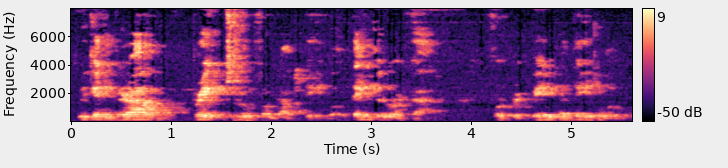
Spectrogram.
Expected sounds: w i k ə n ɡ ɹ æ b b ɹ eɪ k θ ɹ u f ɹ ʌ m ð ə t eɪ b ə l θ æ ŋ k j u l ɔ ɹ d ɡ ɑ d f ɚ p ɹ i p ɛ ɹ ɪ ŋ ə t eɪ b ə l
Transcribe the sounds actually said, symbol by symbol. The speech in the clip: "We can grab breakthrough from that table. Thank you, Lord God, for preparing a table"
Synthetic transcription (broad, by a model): w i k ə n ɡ ɹ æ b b ɹ eɪ k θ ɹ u f ɹ ʌ m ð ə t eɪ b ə l θ æ ŋ k j u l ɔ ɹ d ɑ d f ɚ p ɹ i p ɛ ɹ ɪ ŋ ə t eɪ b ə l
